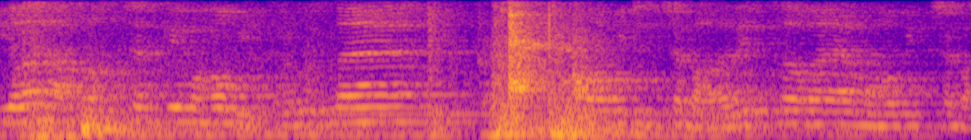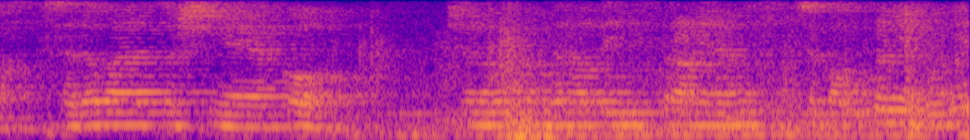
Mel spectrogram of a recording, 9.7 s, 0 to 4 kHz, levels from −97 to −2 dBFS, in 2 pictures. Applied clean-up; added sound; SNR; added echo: none; Sliding door / Slam; 0 dB; reverberation time 1.0 s.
